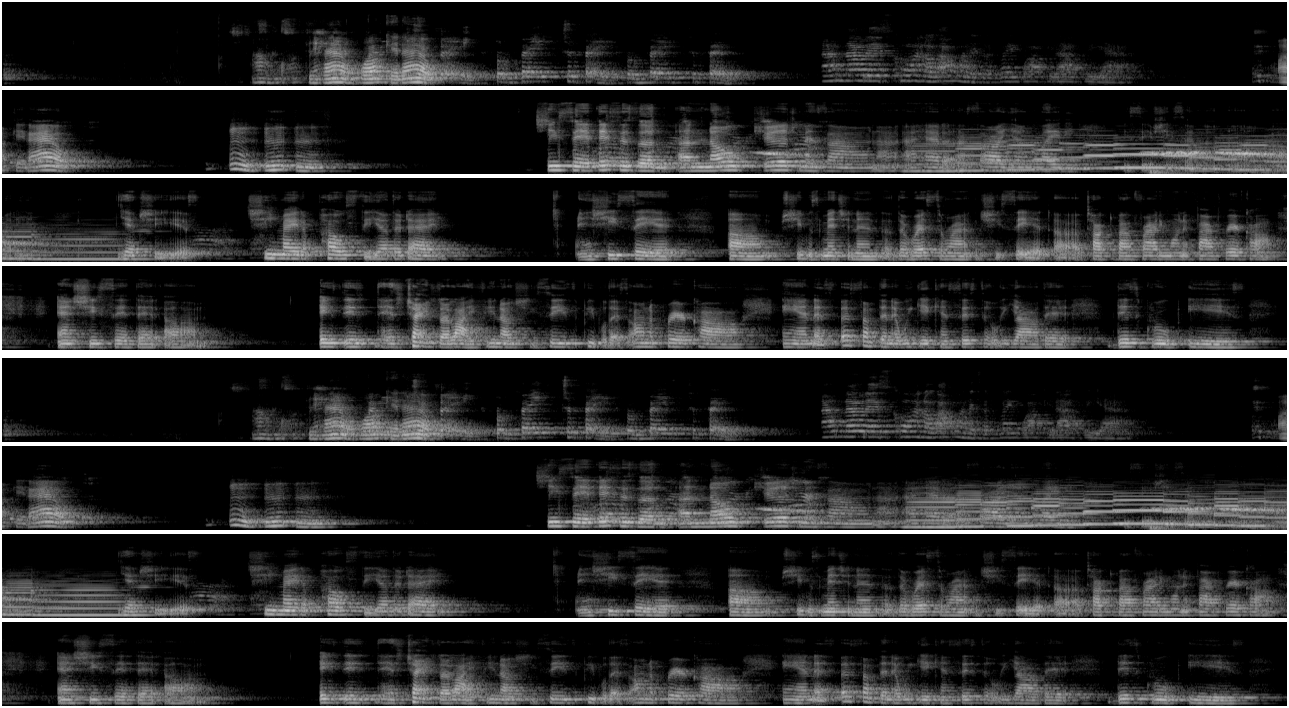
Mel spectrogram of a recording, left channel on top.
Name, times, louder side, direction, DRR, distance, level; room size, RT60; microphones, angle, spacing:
voice 1, 2.3-4.3 12.8-13.5 15.1-16.1 18.2-23.6 24.1-26.0 26.9-27.6 28.2-30.1 31.4-40.6 41.7-50.9, left 2 dB, 20° left, 7 dB, 0.6 m, -27 dB
voice 2, 3.4-7.3 13.1-13.8, equal, 25° right, 0 dB, 1.4 m, -36 dB
voice 3, 8.2-11.2 12.5-12.6 18.7-21.3 27.6-28.7, right 1 dB, 65° right, -3 dB, 2.6 m, -40 dB
sound 1, 20.3-20.9 24.2-27.0, left 4 dB, 50° left, 1.0 m, -29 dB
Wind instrument woodwind instrument, 21.8-27.2, right 2 dB, 50° right, 0.7 m, -28 dB
10.0 x 4.9 x 3.5 m, 1.2 s
head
